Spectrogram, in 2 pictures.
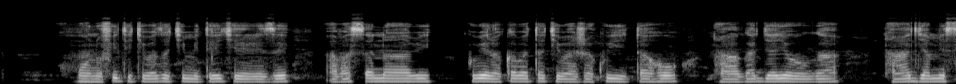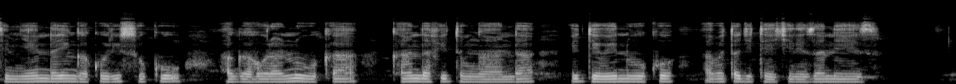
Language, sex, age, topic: Kinyarwanda, male, 25-35, health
